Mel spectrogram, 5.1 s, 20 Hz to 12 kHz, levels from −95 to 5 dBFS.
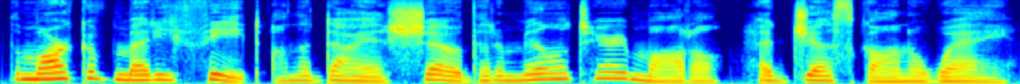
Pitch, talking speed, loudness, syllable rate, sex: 185 Hz, 200 wpm, -20 LUFS, 5.0 syllables/s, female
